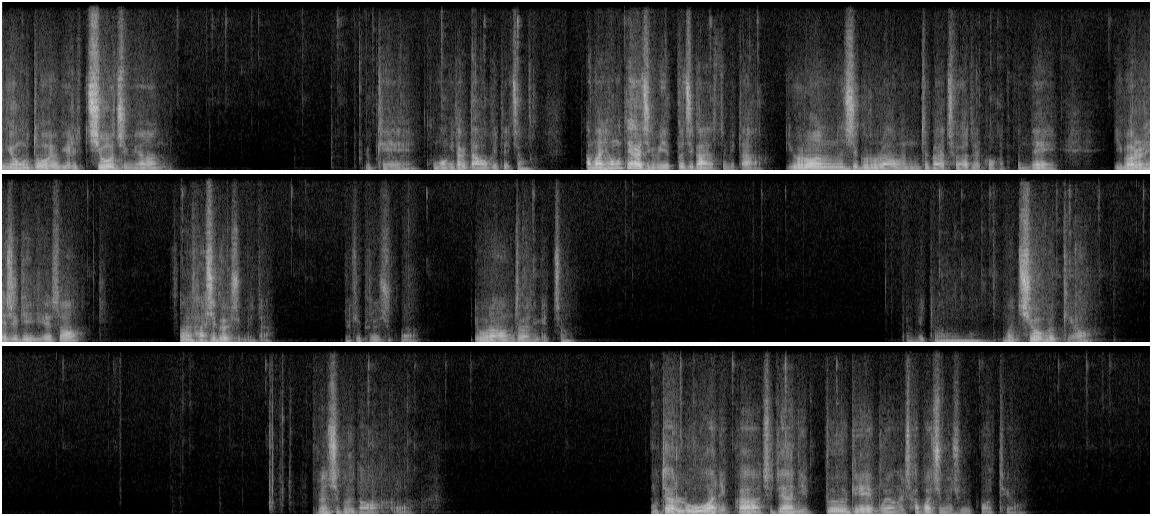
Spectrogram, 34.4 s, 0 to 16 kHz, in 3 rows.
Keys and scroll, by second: 0.7 Delete, 2.3 Delete, 3.4 3, 5.7 1, 11.5 z, 17.5 q, 24.6 Delete, 25.7 3, 26.7 1, 27.7 w, 27.9 w.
